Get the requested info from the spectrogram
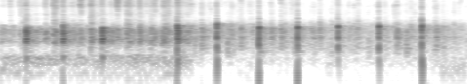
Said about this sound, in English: And another massive round of applause for our four panellists this evening. Thank you so much.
